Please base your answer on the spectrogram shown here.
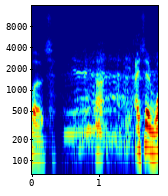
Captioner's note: laughter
